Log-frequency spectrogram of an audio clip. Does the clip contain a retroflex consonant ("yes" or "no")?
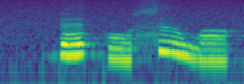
no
